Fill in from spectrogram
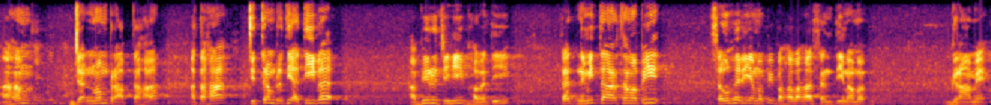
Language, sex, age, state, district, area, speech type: Sanskrit, male, 18-30, Tamil Nadu, Viluppuram, rural, spontaneous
